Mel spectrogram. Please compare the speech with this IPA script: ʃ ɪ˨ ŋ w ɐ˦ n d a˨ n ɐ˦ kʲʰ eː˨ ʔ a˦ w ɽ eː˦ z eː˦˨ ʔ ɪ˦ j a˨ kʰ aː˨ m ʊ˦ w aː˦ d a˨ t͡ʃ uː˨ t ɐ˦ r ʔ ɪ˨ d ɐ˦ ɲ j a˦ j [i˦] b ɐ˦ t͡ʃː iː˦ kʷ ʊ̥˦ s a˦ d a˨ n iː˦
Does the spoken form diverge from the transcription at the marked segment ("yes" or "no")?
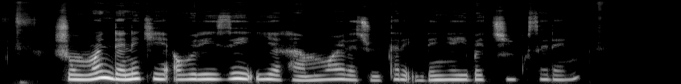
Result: no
